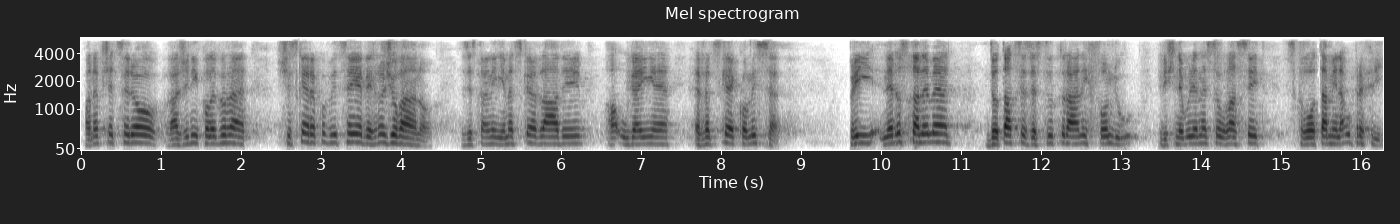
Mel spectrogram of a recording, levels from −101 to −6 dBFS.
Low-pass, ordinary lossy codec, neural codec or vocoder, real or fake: 5.4 kHz; AAC, 24 kbps; codec, 24 kHz, 0.9 kbps, WavTokenizer, medium speech release version 2; fake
